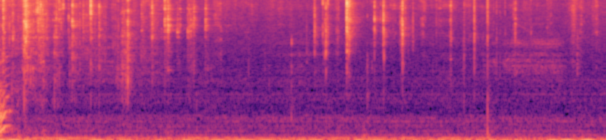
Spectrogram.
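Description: Small plastic LEGO bricks clicking and rattling as hands sift through a loose pile on a tabletop, many light irregular clicks over a steady low hum.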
